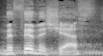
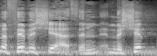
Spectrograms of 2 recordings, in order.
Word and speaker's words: Mephibosheth: blessing and one more story a guy named mephibosheth say mephibosheth all right one day the bible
